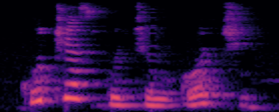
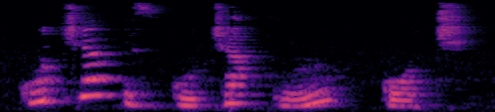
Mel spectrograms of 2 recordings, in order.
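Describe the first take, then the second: First: It is said a little faster. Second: It is said at a normal pace.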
